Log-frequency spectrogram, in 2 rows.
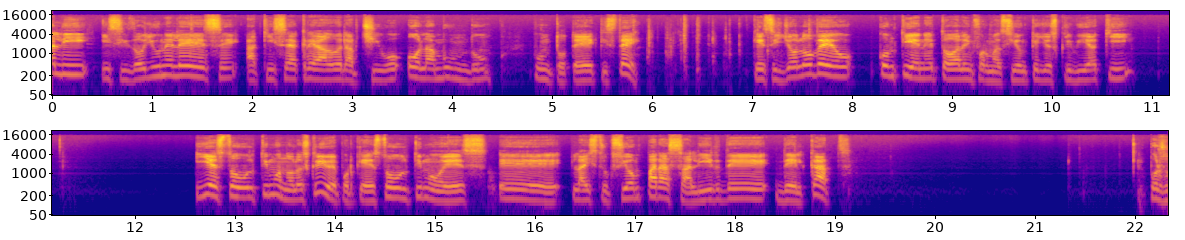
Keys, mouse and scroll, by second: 0.7-1.6 typing, 5.4-7.1 typing, 7.4 Return, 12.8 click.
